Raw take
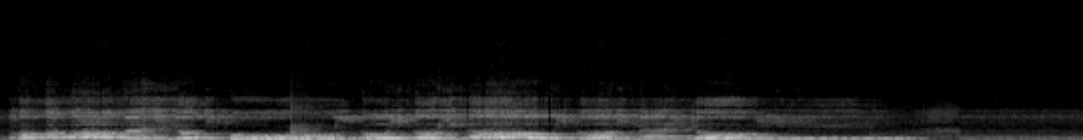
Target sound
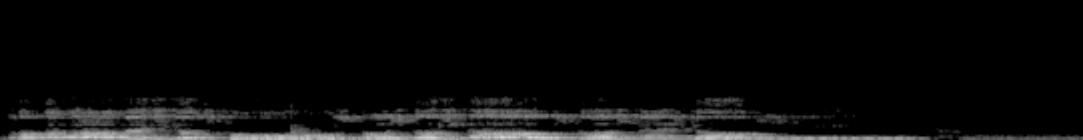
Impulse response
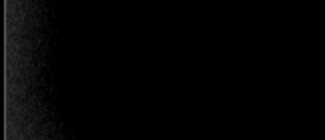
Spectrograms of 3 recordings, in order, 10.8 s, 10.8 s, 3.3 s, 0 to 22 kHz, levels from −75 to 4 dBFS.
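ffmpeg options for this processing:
-filter_complex "[1:a]atrim=start_sample=2205,atrim=end_sample=3969[link_01];[0:a][link_01]afir=irnorm=-1:irlink=0,afftdn=noise_reduction=32:noise_floor=-46,volume=7.5dB"

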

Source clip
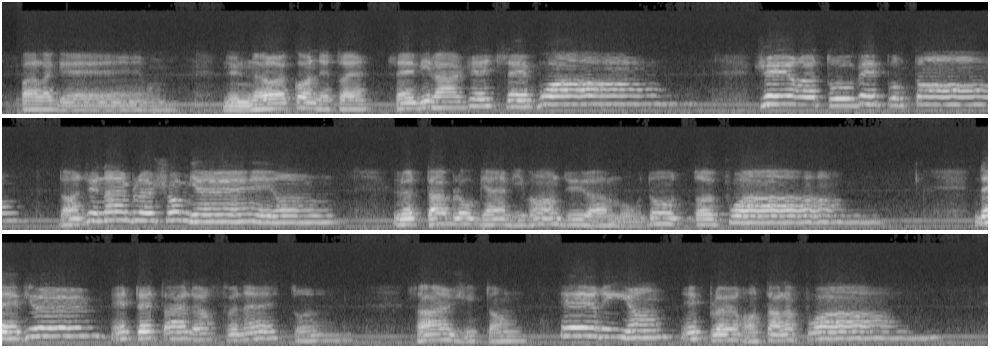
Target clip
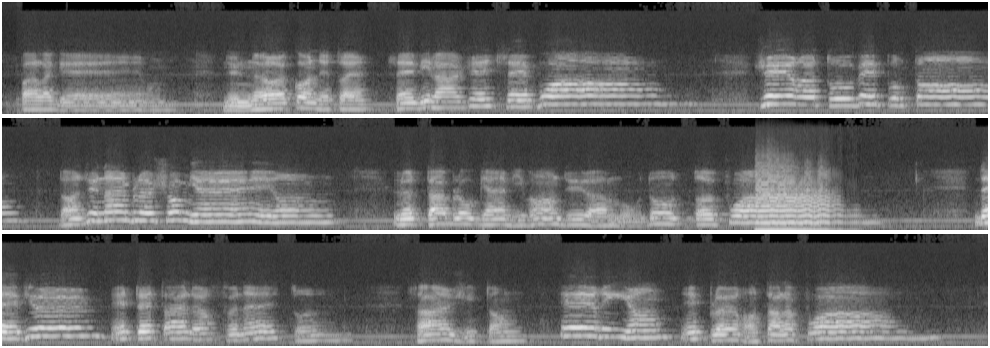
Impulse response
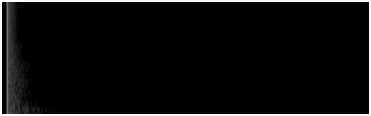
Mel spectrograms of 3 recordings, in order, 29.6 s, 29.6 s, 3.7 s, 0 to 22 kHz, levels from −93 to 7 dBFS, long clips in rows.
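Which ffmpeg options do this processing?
-filter_complex "[0:a]asplit=3[link_01][link_02][link_03];[link_01]afade=type=out:start_time=17.38:duration=0.02[link_04];[link_02]aeval=exprs='0.447*(cos(1*acos(clip(val(0)/0.447,-1,1)))-cos(1*PI/2))+0.178*(cos(4*acos(clip(val(0)/0.447,-1,1)))-cos(4*PI/2))+0.0282*(cos(7*acos(clip(val(0)/0.447,-1,1)))-cos(7*PI/2))+0.0794*(cos(8*acos(clip(val(0)/0.447,-1,1)))-cos(8*PI/2))':channel_layout=same,afade=type=in:start_time=17.38:duration=0.02,afade=type=out:start_time=18.45:duration=0.02[link_05];[link_03]afade=type=in:start_time=18.45:duration=0.02[link_06];[link_04][link_05][link_06]amix=inputs=3:normalize=0,lowshelf=frequency=66:gain=-9.5,asplit=2[link_07][link_08];[1:a]atrim=start_sample=2205[link_09];[link_08][link_09]afir=irnorm=-1:irlink=0,volume=1dB[link_10];[link_07][link_10]amix=inputs=2:normalize=0,volume=-2dB"

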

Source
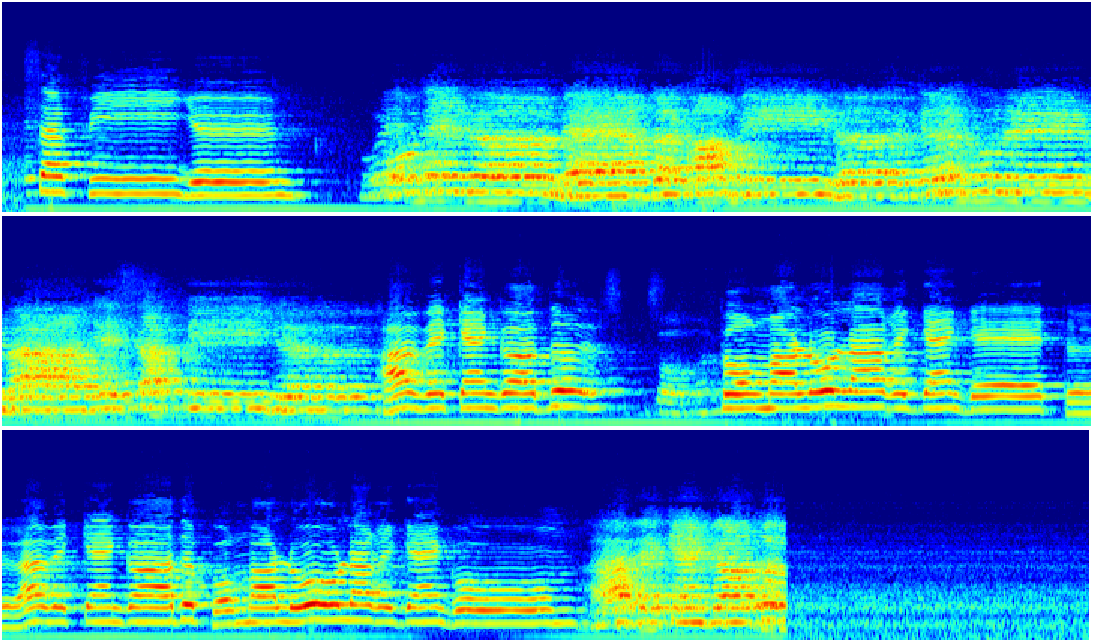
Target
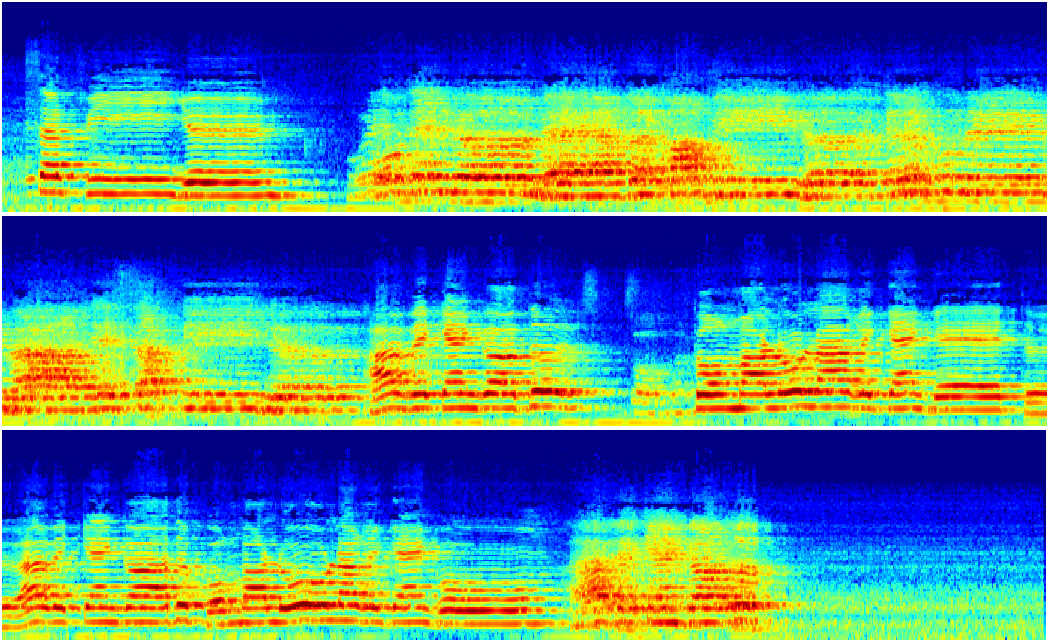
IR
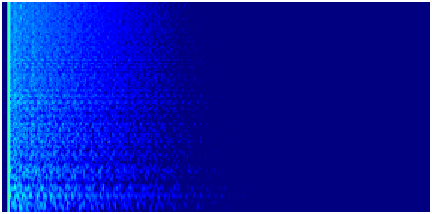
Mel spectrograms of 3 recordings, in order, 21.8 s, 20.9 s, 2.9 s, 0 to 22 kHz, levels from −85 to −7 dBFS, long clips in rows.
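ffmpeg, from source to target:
-filter_complex "[0:a]asplit=2[link_01][link_02];[link_02]adelay=105,lowpass=frequency=2900:poles=1,volume=-9.5dB,asplit=2[link_03][link_04];[link_04]adelay=105,lowpass=frequency=2900:poles=1,volume=0.44,asplit=2[link_05][link_06];[link_06]adelay=105,lowpass=frequency=2900:poles=1,volume=0.44,asplit=2[link_07][link_08];[link_08]adelay=105,lowpass=frequency=2900:poles=1,volume=0.44,asplit=2[link_09][link_10];[link_10]adelay=105,lowpass=frequency=2900:poles=1,volume=0.44[link_11];[link_03][link_05][link_07][link_09][link_11]amix=inputs=5:normalize=0[link_12];[link_01][link_12]amix=inputs=2:normalize=0,asetrate=41625,aresample=44100,atempo=1.05946,lowshelf=frequency=150:gain=5.5,bandreject=frequency=50:width_type=h:width=6,bandreject=frequency=100:width_type=h:width=6,bandreject=frequency=150:width_type=h:width=6,bandreject=frequency=200:width_type=h:width=6,asetrate=45938,aresample=44100,bandreject=frequency=3300:width=29,alimiter=level_in=11.5dB:limit=-1dB:release=50:level=0:latency=1,volume=-1dB"

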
